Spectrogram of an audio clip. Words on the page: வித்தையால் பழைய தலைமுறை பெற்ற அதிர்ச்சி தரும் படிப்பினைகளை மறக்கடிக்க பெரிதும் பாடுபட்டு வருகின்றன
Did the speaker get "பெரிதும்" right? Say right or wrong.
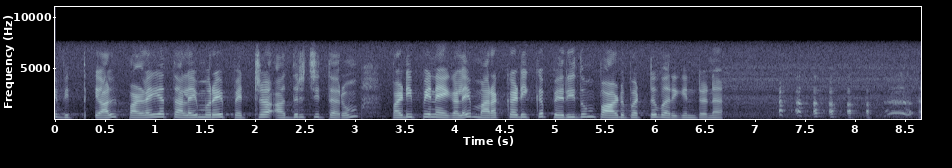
right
